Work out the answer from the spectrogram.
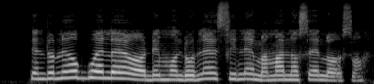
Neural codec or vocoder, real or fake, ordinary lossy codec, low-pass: codec, 44.1 kHz, 1.7 kbps, Pupu-Codec; fake; none; none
